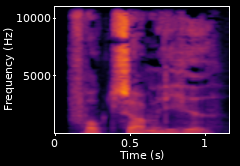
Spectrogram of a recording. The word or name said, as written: frugtsommelighed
